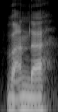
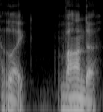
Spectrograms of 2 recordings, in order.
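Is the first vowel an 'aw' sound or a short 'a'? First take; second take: short a; aw sound. First: The first vowel is a short, hard 'a'. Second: The first vowel is an open 'aw' sound. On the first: The speaker calls it right. "it's a shorter A" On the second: The speaker calls it wrong. "Like I almost say A W with the way I pronounce it"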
